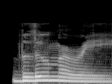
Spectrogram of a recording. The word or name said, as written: bloomery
